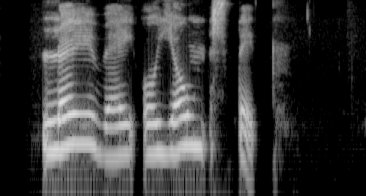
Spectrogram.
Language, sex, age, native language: Icelandic, female, 10, Icelandic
